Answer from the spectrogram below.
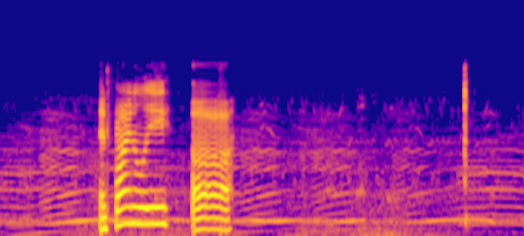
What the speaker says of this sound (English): Those are our four cows.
